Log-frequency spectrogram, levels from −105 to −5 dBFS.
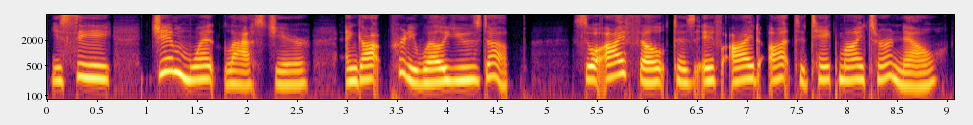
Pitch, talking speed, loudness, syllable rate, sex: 235 Hz, 160 wpm, -16 LUFS, 3.4 syllables/s, female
